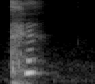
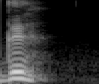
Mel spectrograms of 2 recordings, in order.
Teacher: 무성음입니다. 자, 트와 짝꿍을 이루는 유성음은 뭐가 있을까요? 똑같은 입모양의 소리만 추가를 하면은 드가 됩니다.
